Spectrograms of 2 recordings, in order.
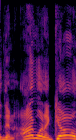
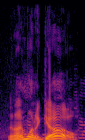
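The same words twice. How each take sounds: First: High, pushed heroic anime shout; Goku voice. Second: Said in the usual way. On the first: Shown as a demonstration. Goat villager accidentally sounding like Goku. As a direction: rise on go like a Saiyan hero. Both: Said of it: "turned into Goku there".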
